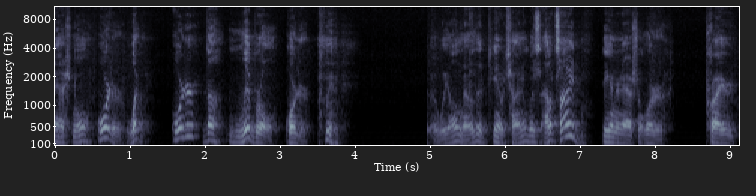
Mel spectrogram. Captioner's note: laughs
